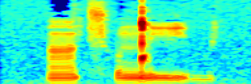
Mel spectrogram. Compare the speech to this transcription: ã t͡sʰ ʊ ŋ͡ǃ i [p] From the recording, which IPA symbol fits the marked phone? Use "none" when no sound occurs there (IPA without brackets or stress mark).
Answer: b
